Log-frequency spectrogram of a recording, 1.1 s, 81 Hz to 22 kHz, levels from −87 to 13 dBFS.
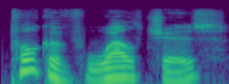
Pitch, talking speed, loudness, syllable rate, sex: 125 Hz, 155 wpm, -18 LUFS, 3.6 syllables/s, male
